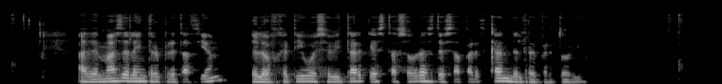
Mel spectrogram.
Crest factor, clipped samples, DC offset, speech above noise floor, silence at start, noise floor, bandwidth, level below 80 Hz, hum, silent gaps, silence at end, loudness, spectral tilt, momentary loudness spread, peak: 20 dB; under 0.1%; under 0.1%; 53 dB; 0.1 s; -81 dBFS; 11.5 kHz; -62 dBFS; none; none; 0.4 s; -28 LUFS; -4.5 dB/octave; 20 LU; -10 dBFS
